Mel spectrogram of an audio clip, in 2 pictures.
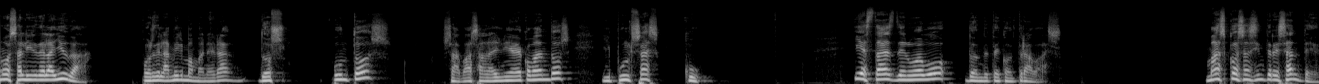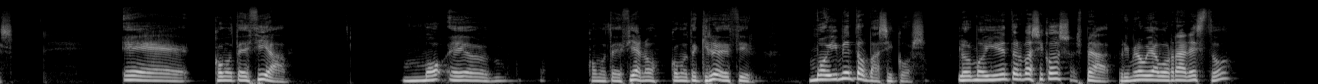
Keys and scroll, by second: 6.8 typing, 7.7 Return, 20.3-21.7 scroll up 1, 25.7-26.3 typing.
